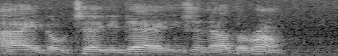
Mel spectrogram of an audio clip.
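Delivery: normal talking voice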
